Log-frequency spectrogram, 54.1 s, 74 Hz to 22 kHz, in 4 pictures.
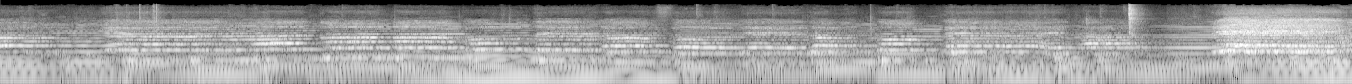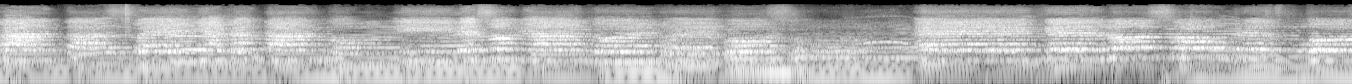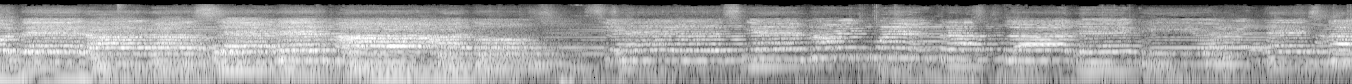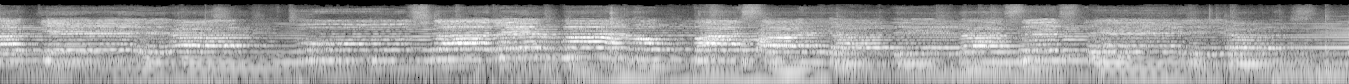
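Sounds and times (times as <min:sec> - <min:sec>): children singing together: 0:00.0 - 0:54.0
string orchestra: 0:00.0 - 0:54.0.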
